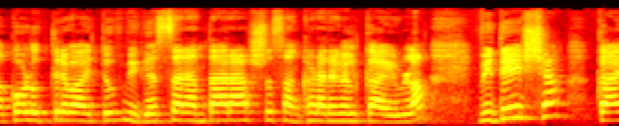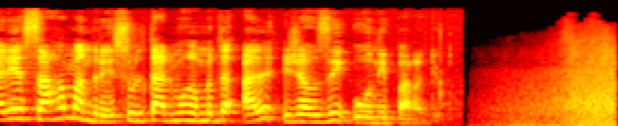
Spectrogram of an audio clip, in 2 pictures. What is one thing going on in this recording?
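A young woman speaks steadily and clearly into a microphone.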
